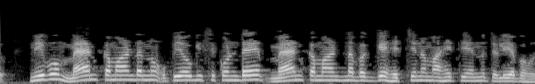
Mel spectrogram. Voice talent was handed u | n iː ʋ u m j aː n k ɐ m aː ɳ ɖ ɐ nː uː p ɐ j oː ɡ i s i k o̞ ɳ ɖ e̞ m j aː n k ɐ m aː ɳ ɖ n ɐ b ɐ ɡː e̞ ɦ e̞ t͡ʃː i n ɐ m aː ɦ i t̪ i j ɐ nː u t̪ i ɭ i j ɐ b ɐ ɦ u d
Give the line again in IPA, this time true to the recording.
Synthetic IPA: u | n iː ʋ u m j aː n k ɐ m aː ɳ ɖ ɐ nː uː p ɐ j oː ɡ i s i k o̞ ɳ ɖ e̞ m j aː n k ɐ m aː ɳ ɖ n ɐ b ɐ ɡː e̞ ɦ e̞ t͡ʃː i n ɐ m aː ɦ i t̪ i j ɐ nː u t̪ i ɭ i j ɐ b ɐ ɦ u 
